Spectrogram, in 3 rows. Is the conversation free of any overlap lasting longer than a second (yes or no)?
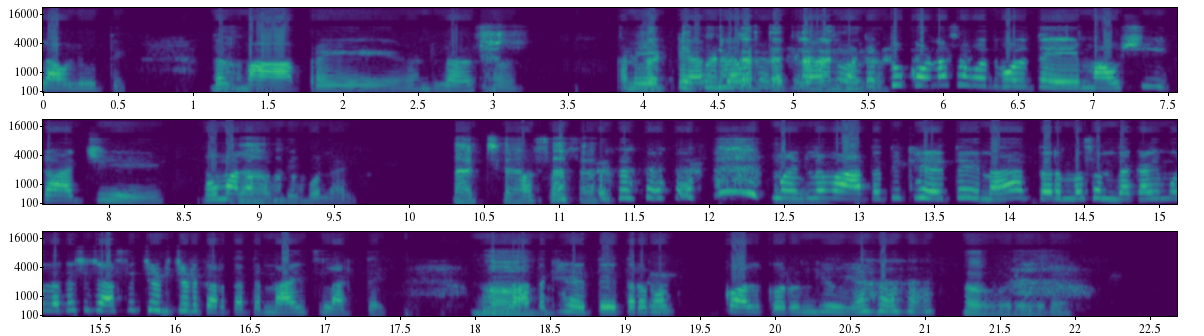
no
